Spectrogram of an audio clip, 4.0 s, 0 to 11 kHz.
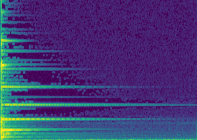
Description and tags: Toy records#02-C#3-01
Complete Toy Piano samples. File name gives info: Toy records#02(<-number for filing)-C3(<-place on notes)-01(<-velocity 1-3...sometimes 4).
studio, instruments, instrument, sample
